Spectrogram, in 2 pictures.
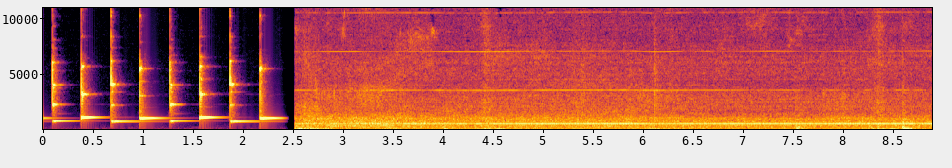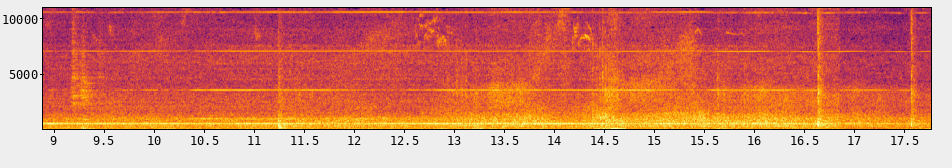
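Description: A short chime jingle of about seven dings alternating between two notes, then a vacuum cleaner starts running about two and a half seconds in and keeps going steadily with a constant hum.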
